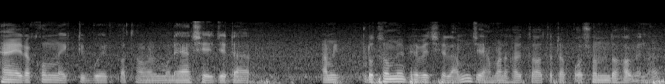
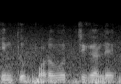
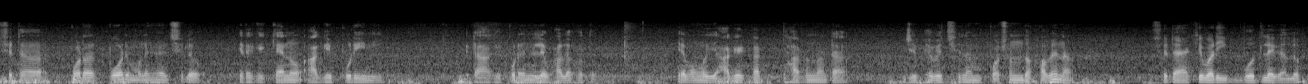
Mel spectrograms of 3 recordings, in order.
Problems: constant background noise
